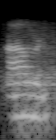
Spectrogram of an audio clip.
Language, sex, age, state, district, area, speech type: Kannada, female, 45-60, Karnataka, Chamarajanagar, rural, conversation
